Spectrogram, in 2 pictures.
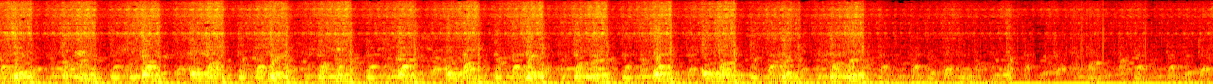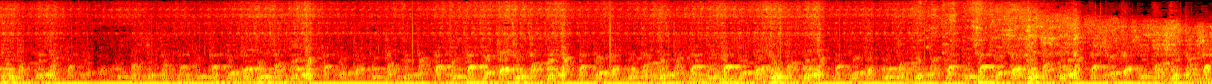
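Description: Electronic music played live on a Eurorack modular synthesizer: a deep sustained bass under a fast, dense rhythmic pattern. The crisp high ticks drop out about six seconds in, and the highs fade further near the end.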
